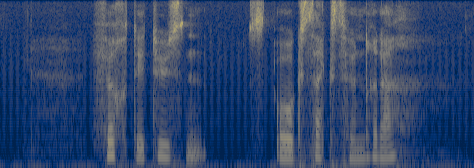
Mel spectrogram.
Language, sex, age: Norwegian, female, 50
